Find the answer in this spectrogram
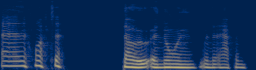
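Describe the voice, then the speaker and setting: Slow, halting young woman, lo-fi sound. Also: sits low. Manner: halting, searches for words with pauses and "uh". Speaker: podcast guest. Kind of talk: casual conversation. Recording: dull lo-fi recording.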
